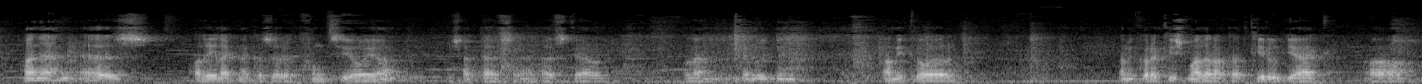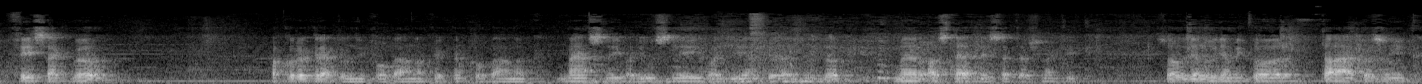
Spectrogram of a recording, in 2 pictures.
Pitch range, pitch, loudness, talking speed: 70-80 Hz, 75 Hz, -22 LUFS, 90 wpm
